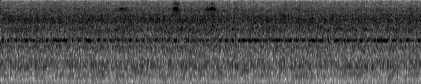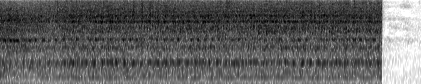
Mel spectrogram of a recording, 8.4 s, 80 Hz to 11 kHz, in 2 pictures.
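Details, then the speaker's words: Ford 300 (4.9L) straight-six in an OBS Ford truck idling with the idle air control valve unplugged: uneven, lumpy idle that dips and struggles to stay running; the throttle position sensor tested good. "I also unplugged the idle air control, and it didn't want to run, so."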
